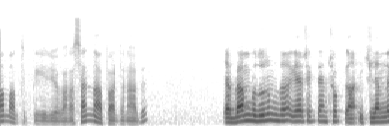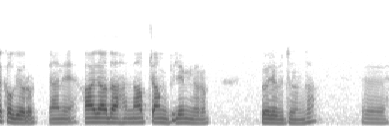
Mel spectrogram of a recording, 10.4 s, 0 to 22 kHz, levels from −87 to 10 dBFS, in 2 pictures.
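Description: Nothing in this bit of speech trips any alarms, as there's no technical fault to point to anywhere along the way.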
